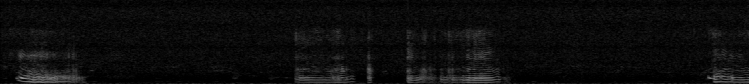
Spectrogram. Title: Snoring chihuahua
